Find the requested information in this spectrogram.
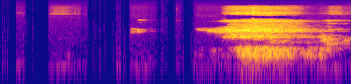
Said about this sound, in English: When we're not breathing abdominally, we're breathing from the chest, the upper chest. I find myself doing this a lot when I'm nervous. Shoulders raise, just breathing right here.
